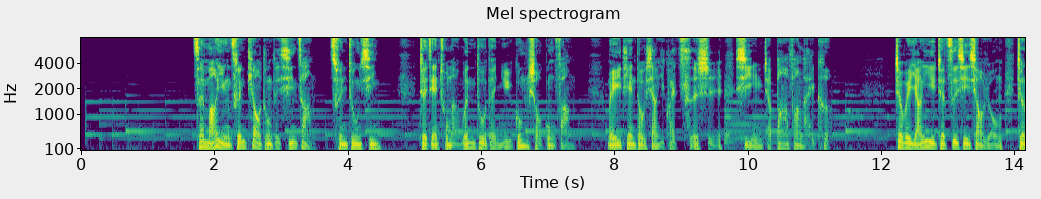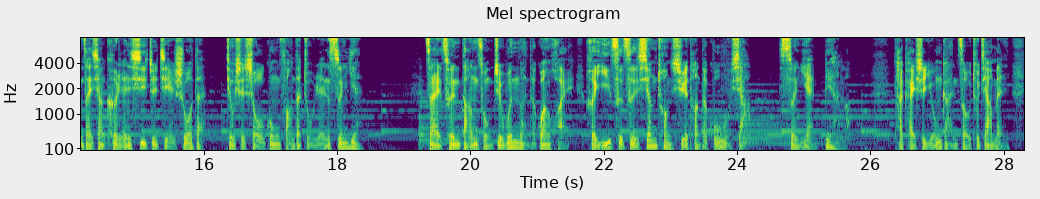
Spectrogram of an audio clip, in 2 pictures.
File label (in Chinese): 男 纪录 自然讲述; 创客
